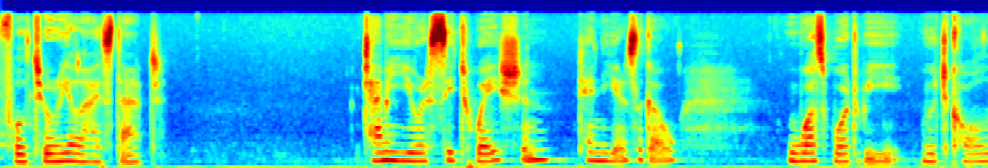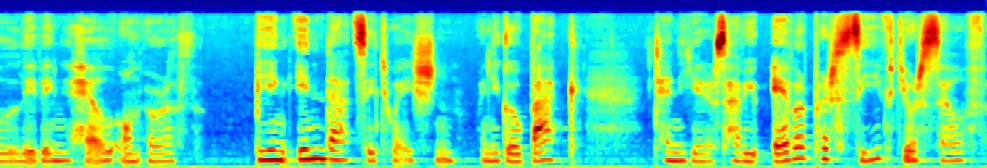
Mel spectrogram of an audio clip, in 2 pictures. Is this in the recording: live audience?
no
